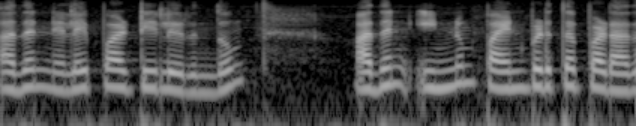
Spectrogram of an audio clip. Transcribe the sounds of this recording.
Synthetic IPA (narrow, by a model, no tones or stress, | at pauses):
ɐðɐnnɪlɐɪpːaːʈːɪlɪɾɯnd̪ɯmɐðɐnʔɪnːɯmpɐjɐnpɐɽɯt̪ːɐpːɐɽaːð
